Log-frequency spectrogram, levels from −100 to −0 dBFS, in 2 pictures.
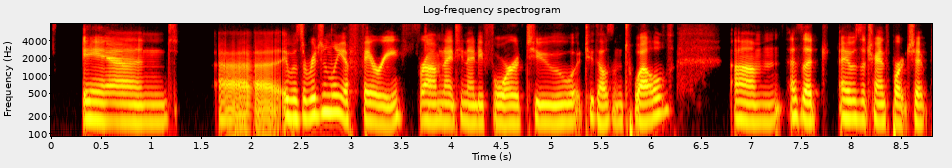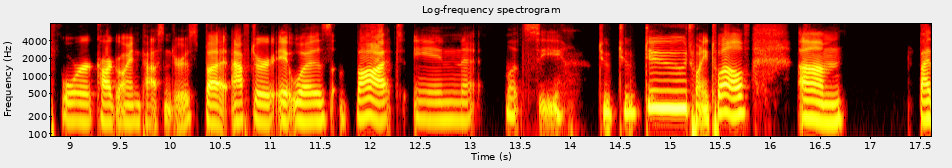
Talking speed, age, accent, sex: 130 wpm, 20-39, American, female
